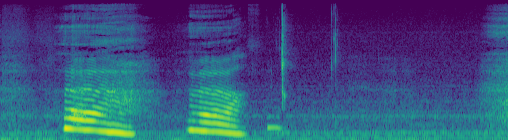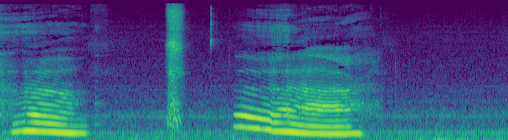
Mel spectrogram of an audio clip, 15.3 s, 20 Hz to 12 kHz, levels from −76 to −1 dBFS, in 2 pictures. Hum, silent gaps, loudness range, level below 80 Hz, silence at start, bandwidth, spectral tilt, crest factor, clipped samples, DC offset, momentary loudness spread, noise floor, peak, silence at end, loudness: none; none; 15 LU; -36 dBFS; 0 s; 11.5 kHz; -6.5 dB/octave; 16 dB; under 0.1%; under 0.1%; 24 LU; -33 dBFS; 0 dBFS; 0 s; -13 LUFS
